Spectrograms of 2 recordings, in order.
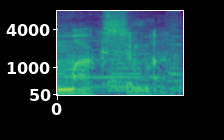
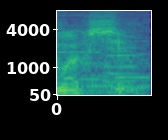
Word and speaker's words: Максим: имени изобретателя американцы хайрема максима поэтому правильнее произносить максим они максим хотя максим для многих привычно на этих уникальных кадрах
